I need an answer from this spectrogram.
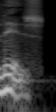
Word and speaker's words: Lies: Lies is pronounced Liz.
